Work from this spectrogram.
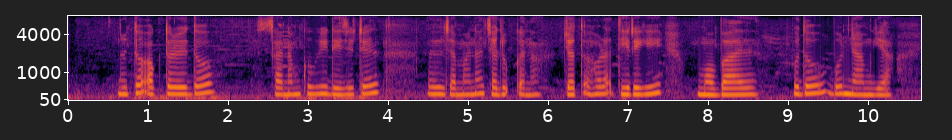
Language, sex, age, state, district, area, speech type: Santali, female, 18-30, West Bengal, Paschim Bardhaman, rural, spontaneous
